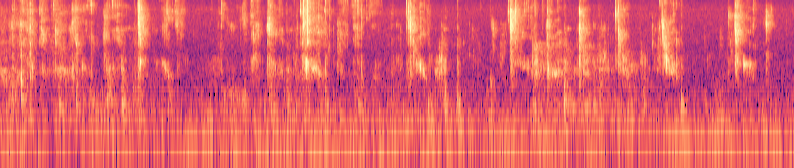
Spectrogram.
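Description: Close-miked mouth sounds of a person chewing and eating: soft wet smacks and clicks every second or so, with a few louder ones. Near the end she bites into a piece of spicy salted cod roe.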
